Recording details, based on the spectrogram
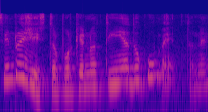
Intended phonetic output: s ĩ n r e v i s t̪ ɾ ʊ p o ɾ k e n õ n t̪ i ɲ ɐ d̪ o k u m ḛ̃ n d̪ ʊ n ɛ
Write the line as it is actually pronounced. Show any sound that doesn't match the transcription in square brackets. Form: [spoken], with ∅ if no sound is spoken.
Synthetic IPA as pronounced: s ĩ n r e [ʒ] i s t̪ ɾ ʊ p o ɾ k e n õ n t̪ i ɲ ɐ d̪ o k u m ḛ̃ n [t̪] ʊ n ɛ

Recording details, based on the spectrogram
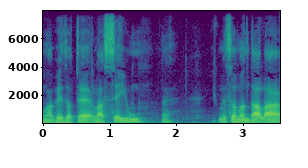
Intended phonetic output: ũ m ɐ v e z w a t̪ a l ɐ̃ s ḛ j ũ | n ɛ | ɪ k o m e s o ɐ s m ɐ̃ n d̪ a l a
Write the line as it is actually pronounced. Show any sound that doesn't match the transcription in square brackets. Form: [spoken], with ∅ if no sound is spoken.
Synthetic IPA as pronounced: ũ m ɐ v e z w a t̪ [ɛ] l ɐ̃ s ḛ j ũ | n ɛ | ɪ k o m e s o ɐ [∅] m ɐ̃ n d̪ a l a

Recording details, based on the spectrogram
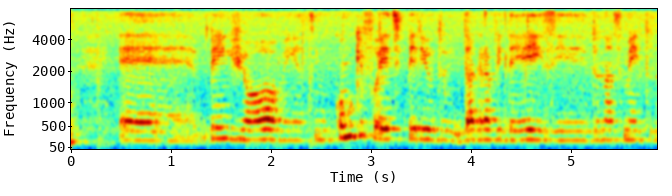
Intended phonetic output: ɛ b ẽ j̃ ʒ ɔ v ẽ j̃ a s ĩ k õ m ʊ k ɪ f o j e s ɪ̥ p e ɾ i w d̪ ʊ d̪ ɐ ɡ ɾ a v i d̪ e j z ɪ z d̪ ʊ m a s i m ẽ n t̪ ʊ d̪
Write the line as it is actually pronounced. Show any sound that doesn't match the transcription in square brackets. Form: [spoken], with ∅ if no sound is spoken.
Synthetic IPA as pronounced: ɛ b ẽ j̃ ʒ ɔ v ẽ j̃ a s ĩ k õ m ʊ k ɪ f o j e s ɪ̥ p e ɾ i w d̪ ʊ d̪ ɐ ɡ ɾ a v i d̪ e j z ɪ [∅] d̪ ʊ [n] a s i m ẽ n t̪ ʊ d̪

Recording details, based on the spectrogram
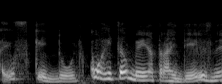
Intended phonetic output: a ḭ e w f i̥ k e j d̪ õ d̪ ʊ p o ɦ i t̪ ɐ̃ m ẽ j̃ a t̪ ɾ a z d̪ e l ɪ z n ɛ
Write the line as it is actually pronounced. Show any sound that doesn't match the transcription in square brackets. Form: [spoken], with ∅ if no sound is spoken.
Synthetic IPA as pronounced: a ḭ e w f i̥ k e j d̪ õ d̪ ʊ [k] o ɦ i t̪ ɐ̃ [b] ẽ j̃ a t̪ ɾ a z d̪ e l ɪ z n ɛ

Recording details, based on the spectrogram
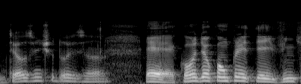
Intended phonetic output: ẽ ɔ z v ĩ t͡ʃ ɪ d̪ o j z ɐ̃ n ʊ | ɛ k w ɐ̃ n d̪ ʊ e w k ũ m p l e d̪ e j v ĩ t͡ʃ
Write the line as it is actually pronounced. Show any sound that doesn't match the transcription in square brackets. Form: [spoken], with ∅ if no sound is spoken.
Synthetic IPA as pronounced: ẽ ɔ z v ĩ t͡ʃ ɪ d̪ o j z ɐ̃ n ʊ | ɛ k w ɐ̃ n d̪ ʊ e w k [õ] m p l e [t̪] e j v ĩ t͡ʃ

